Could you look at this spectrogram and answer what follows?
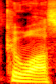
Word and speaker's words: Cuas: pronounce this guy's name I call him JC Jose cuas oh what is kawas okay I've said that before but I never thought it was right the 01 pitch inside for a ball it's one and one quirky pronunciation he came over at the trade deadline from Kansas City for Nelson Velasquez that's one of those names where you're like c-u-a-s and you find out he pronounces it Smith the one one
